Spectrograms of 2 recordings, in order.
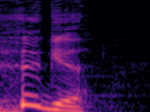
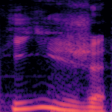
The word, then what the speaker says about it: hygge: Donc à ceux qui sont de nature stressés, on vous suggère le hygge. – Le hygge. – Donc mon danois est parfait, vous l'entendez. Ça s'écrit H-Y-G-G-E, donc il faut vraiment savoir que ça se prononce pas hyge.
